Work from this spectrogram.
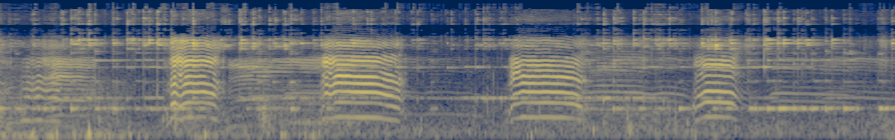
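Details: Nomadic flock back from desert pasture, mother sheep bleating for their lambs to suckle; quavering harmonic bleats roughly every one to two seconds, some higher and shorter, over quiet background with a faint steady tone.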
